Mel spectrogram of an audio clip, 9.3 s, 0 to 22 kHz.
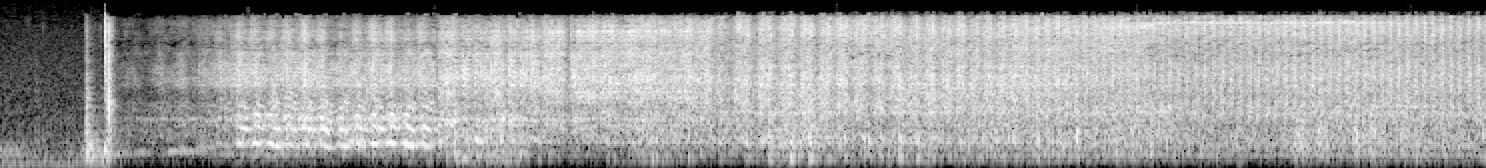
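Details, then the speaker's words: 1971 Ford F-250 at idle: a fast, steady tick of about three per second toward the front of the engine. It is not an exhaust leak, and removing the alternator/water-pump belt made no difference. Suspected, and later thought likely, a stuck valve lifter. "well I'm not all together sure what the noise is doesn't appear to be an exhaust Loop like I said before I've disconnected the belt for the alternator and the water pump fired it up didn't make any difference so sounds like it's toward the front of the engine could be a lifter valve or someth"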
